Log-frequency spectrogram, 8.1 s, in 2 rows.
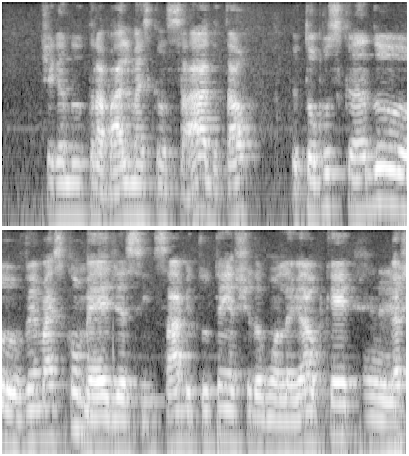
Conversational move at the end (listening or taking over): listening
